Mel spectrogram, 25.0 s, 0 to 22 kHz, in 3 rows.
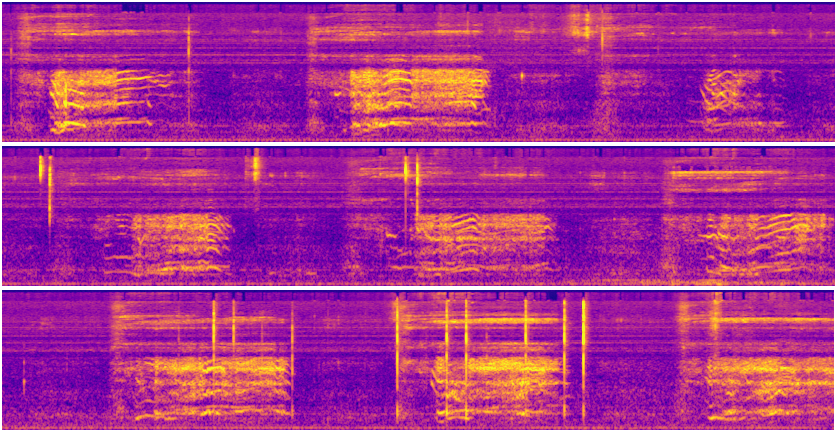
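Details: Woman with Down syndrome wheezing again soon after a DuoNeb breathing treatment, next due Arformoterol and Pulmicort: repeated musical, whistling breaths about 21 per minute; infection not yet checked.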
